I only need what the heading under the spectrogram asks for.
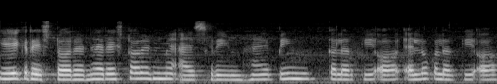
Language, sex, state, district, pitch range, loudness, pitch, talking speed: Hindi, female, Maharashtra, Gondia, 220-255 Hz, -16 LUFS, 230 Hz, 205 wpm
